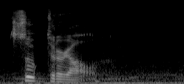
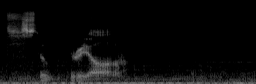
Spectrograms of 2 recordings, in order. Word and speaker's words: Sugdrial: Sugdrial is how you pronounce it. Sugdrial.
